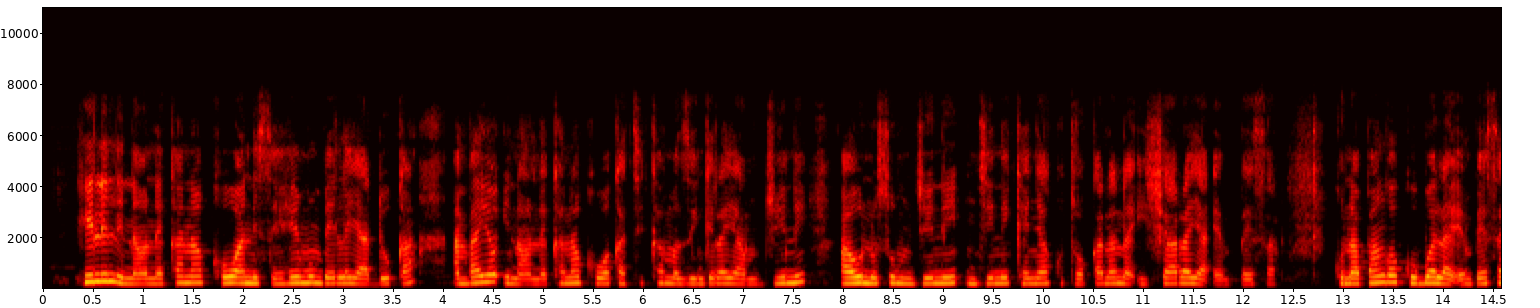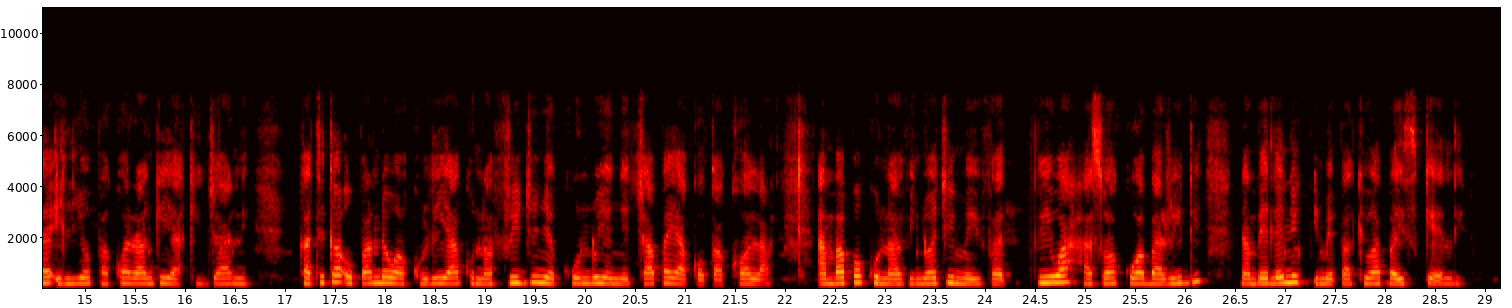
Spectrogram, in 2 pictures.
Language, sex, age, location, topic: Swahili, female, 18-24, Nakuru, finance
